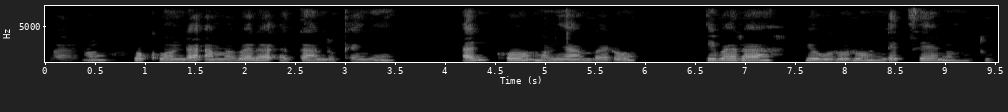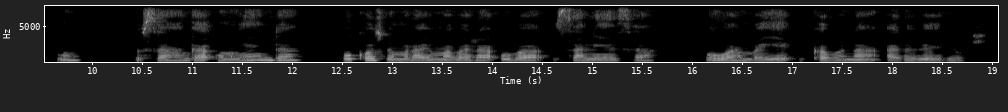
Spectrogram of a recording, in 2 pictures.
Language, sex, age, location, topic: Kinyarwanda, female, 18-24, Kigali, health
